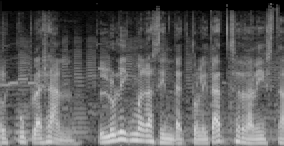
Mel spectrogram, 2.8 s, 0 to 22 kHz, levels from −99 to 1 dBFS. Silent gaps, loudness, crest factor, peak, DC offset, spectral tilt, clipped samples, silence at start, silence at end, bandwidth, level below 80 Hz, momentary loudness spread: none; -22 LUFS; 18 dB; -4 dBFS; under 0.1%; -6 dB/octave; under 0.1%; 0 s; 0 s; 17.5 kHz; -58 dBFS; 6 LU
